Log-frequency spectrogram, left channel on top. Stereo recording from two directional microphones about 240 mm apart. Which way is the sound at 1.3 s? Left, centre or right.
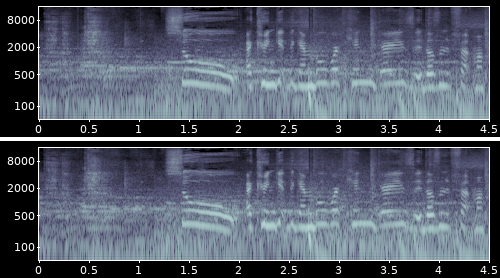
Centre.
